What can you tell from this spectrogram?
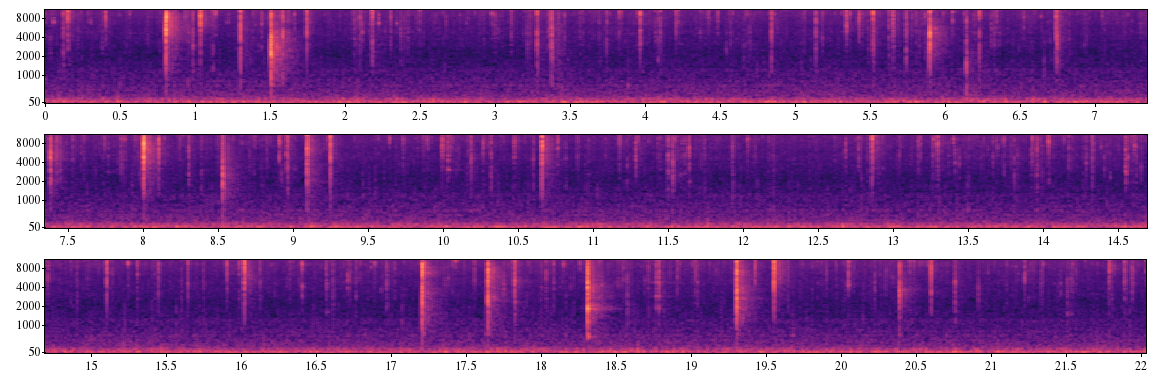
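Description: Wood logs burning in a fireplace: a steady low rumble from the flames with irregular sharp crackles and pops, a few louder pops standing out.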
